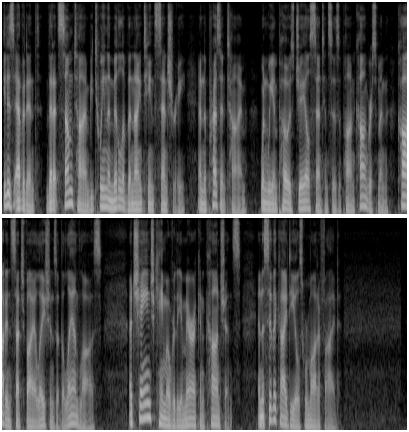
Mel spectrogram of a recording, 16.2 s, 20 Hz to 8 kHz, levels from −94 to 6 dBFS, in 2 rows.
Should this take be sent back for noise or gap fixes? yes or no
no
